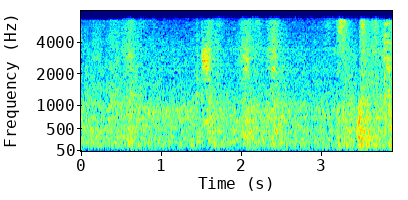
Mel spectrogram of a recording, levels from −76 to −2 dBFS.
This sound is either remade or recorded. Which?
recorded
